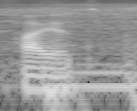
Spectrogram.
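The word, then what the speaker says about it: Hiut: two letters of utility, so it was H-I-U-T, Hieatt. And people go, how do you say it? I'm going, how do you want to say it? You can say Hieatt, Hieatt, who gives a shit?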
